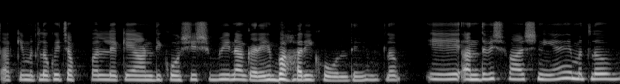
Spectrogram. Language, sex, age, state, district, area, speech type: Punjabi, female, 30-45, Punjab, Mohali, urban, spontaneous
